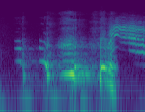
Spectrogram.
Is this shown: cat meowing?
yes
